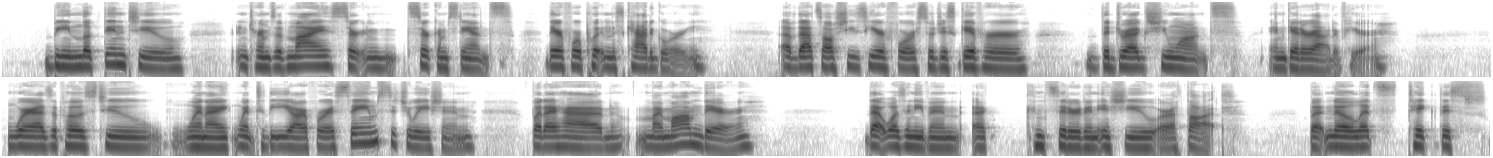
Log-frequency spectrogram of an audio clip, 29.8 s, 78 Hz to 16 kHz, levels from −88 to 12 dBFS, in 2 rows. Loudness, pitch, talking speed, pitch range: -19 LUFS, 155 Hz, 135 wpm, 150-165 Hz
